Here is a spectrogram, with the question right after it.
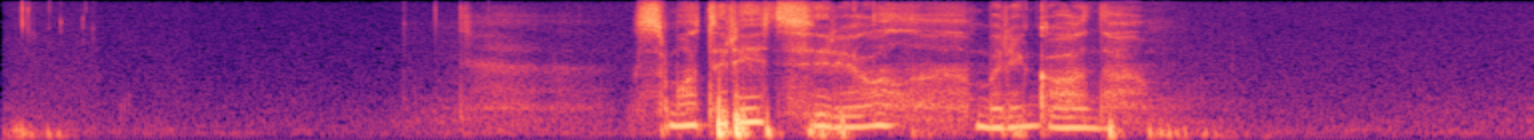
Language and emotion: Russian, sad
